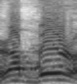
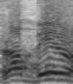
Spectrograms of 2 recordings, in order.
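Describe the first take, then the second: Both takes have the same delivery.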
